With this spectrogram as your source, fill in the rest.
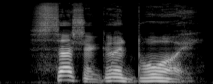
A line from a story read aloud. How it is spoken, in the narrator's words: she slurred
